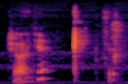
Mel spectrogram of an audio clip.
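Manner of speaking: usual speaking voice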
